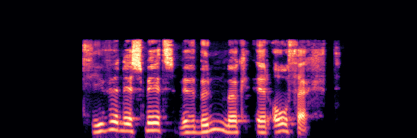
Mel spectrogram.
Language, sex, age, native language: Icelandic, male, 20-29, Icelandic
